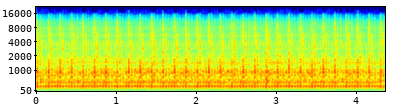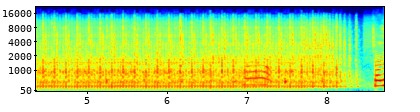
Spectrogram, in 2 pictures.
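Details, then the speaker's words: Volkswagen Tiguan diesel idling with a busy uneven clatter, timing cover removed: timing belt half torn and about to break, letting valve timing slip; torn timing belt with slipped valve timing. "Regardez, la courroie de distribution est cassée en deux. Regardez ici. Elle fait du bruit."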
